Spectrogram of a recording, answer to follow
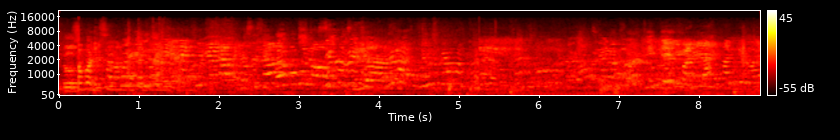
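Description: Several children chattering and talking over one another, with no single voice standing out.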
